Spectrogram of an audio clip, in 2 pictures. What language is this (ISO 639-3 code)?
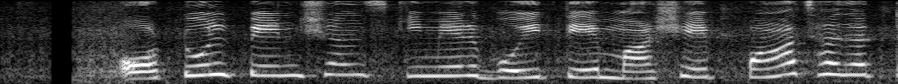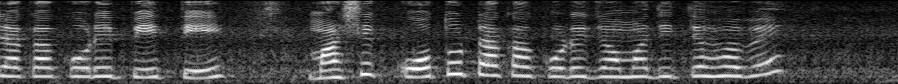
ben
